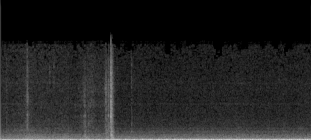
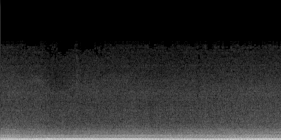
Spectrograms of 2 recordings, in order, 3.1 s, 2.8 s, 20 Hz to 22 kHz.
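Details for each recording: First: Mercedes-Benz E55 AMG W210 with Kleemann 55-K2 supercharger fitted: heavy, lumpy V8 idle, uneven beat and engine shaking, limp mode; multi-cylinder misfire, owner suspected MAF sensor, later traced to Bosch F5DC spark plugs. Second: Mercedes-Benz E55 AMG W210 with a Kleemann supercharger and a misfire problem, ESP off, manual mode, revs built gradually to 5,000–5,500 rpm without limp mode: a smooth rising supercharger whine over the V8 roar, normal.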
